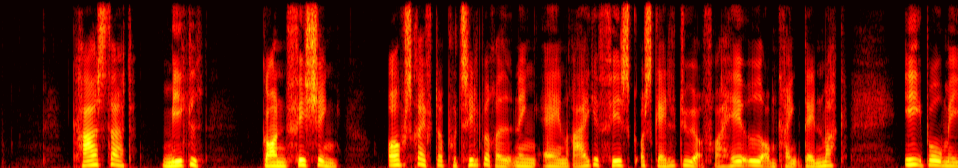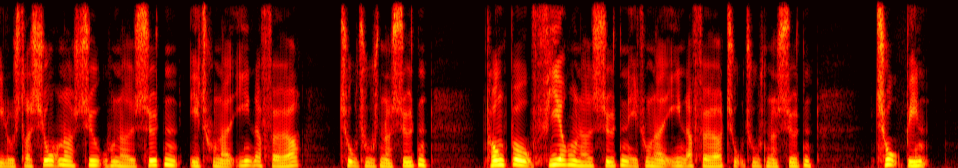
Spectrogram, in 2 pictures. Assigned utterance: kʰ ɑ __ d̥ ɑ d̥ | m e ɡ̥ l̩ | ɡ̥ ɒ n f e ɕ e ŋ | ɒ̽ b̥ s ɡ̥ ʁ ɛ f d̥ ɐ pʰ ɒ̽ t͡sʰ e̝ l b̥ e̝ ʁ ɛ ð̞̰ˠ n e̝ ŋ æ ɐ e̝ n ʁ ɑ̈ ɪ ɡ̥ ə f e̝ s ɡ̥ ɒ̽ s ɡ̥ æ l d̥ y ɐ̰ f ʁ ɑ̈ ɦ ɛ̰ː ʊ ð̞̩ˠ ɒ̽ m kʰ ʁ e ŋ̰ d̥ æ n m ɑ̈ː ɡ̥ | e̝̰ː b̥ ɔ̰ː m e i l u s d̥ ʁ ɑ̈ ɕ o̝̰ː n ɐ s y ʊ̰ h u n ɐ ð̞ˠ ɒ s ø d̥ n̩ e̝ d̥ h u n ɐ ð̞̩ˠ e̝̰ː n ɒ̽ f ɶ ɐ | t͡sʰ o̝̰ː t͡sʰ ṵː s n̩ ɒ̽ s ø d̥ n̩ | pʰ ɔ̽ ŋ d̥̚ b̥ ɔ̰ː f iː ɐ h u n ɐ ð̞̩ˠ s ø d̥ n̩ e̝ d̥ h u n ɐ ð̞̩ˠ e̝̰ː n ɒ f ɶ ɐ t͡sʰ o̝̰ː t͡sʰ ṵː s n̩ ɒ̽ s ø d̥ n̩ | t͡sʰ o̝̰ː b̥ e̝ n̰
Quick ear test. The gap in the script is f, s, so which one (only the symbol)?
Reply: s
